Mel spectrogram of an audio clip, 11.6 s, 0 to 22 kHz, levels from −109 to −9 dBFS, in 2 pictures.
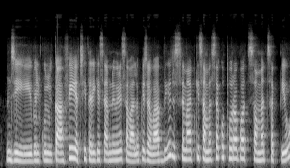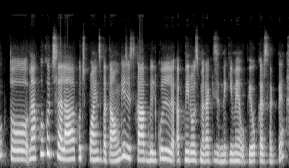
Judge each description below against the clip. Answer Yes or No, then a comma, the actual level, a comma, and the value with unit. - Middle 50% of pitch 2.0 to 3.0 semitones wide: No, average, 4.0 semitones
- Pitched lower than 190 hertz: No, high, 195 Hz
